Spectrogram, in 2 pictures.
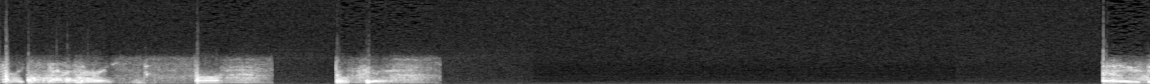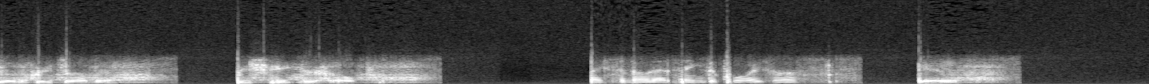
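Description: A man speaks in short bursts over a crackly radio link.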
